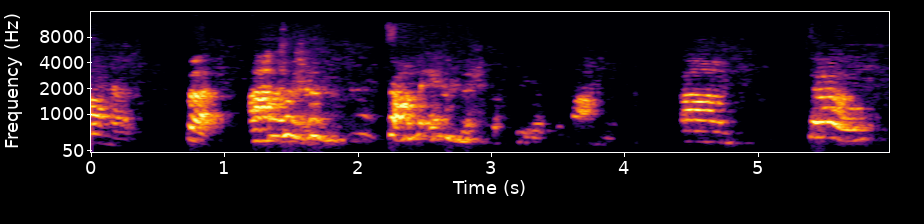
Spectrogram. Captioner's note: laughter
